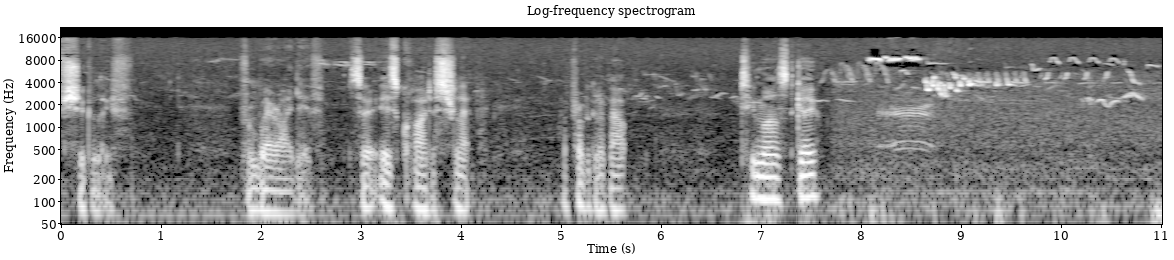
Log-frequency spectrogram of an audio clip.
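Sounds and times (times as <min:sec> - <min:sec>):
soft outdoor hush: 0:00.0 - 0:11.0
thin high bird calls chirping and trilling: 0:00.0 - 0:11.0
speech: 0:00.2 - 0:00.8, 0:01.8 - 0:04.3, 0:05.0 - 0:05.8, 0:06.8 - 0:07.9
sheep bleating in a rushy meadow in a deep valley: 0:08.1 - 0:08.9.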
